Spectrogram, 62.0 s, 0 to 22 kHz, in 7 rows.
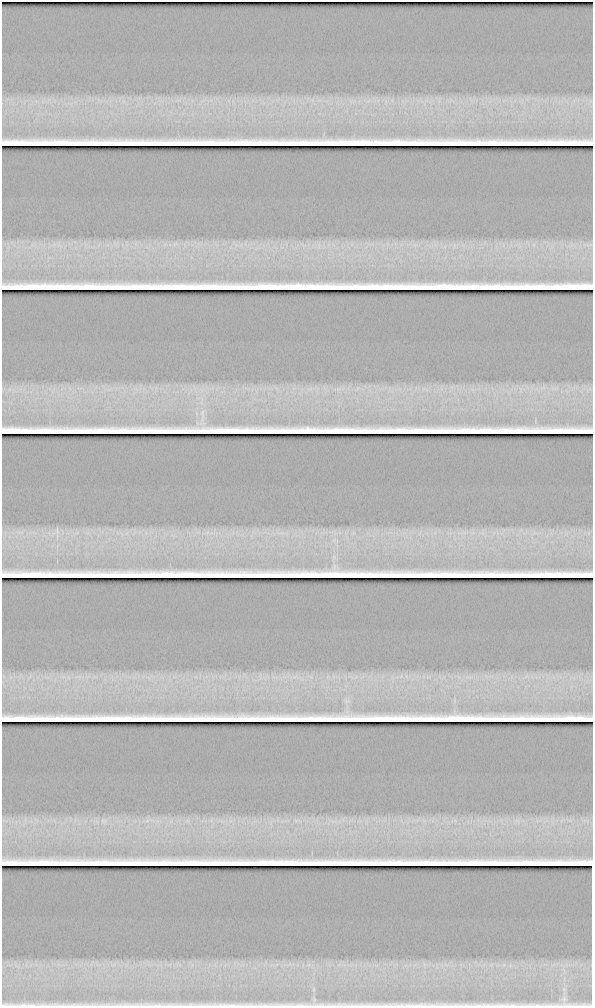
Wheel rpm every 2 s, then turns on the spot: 0, 0, 0, 0, 0, 0, 0, 0, 0, 0, 0, 0, 0, 0, 0, 0, 0, 0, 0, 0, 0, 0, 0, 0, 0, 0, 0, 0, 0, 0, 0.
none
